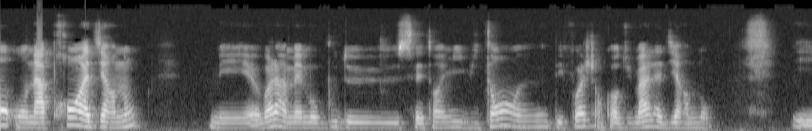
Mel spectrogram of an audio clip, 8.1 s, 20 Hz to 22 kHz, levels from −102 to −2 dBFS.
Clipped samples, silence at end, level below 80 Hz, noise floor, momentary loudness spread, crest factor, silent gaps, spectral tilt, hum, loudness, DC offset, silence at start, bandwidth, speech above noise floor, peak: under 0.1%; 0 s; -56 dBFS; -57 dBFS; 17 LU; 24 dB; none; -3 dB/octave; none; -23 LUFS; under 0.1%; 0 s; 17 kHz; 33 dB; 0 dBFS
